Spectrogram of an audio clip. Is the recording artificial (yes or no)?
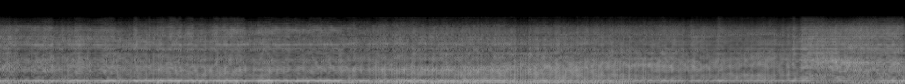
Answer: yes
